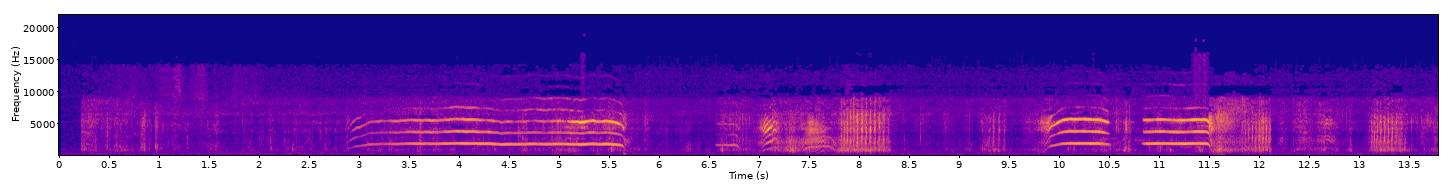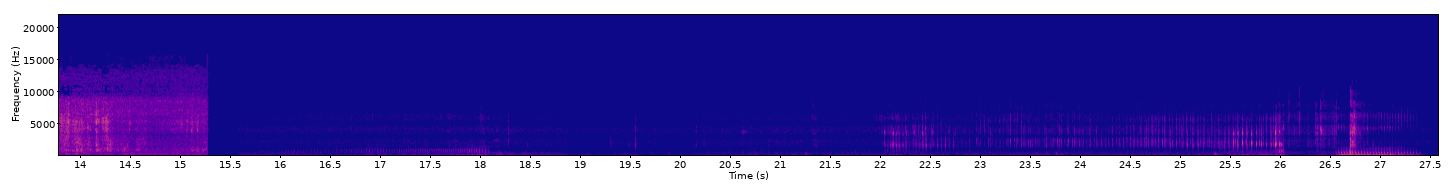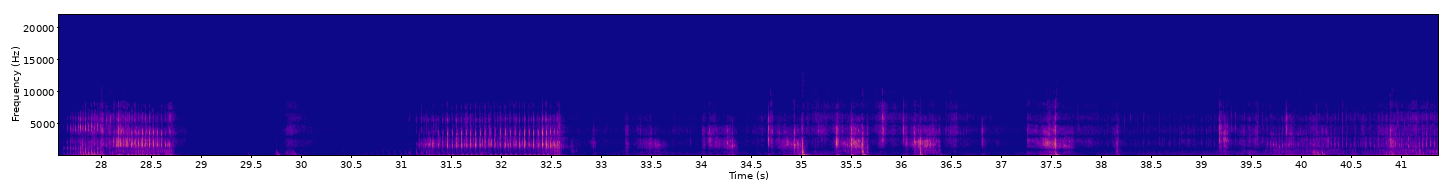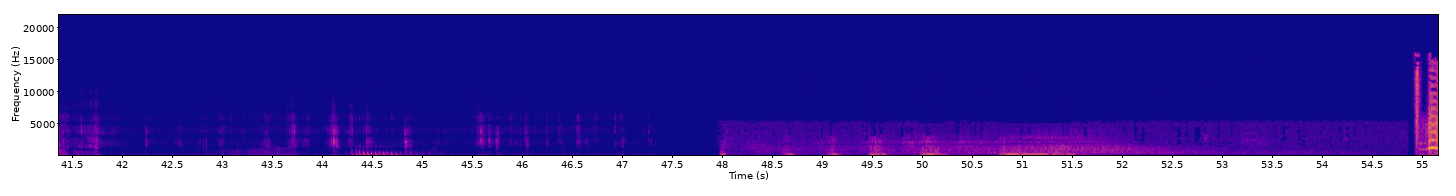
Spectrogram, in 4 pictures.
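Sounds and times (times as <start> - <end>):
Arabian oryx calling: 0.2 - 15.2, 48.0 - 55.1.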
